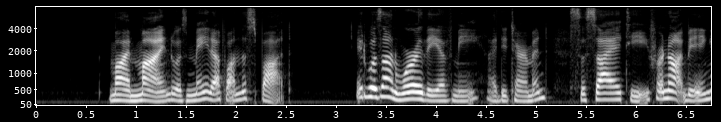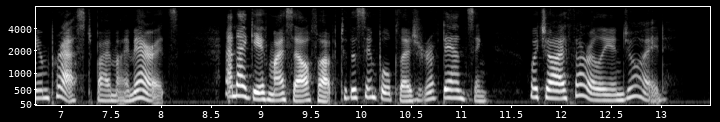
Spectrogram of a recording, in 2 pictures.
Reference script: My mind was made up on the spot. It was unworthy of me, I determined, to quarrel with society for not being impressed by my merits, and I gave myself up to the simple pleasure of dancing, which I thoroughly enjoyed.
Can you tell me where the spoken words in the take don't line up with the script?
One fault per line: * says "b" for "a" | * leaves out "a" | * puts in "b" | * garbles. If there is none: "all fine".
* leaves out "to quarrel with"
